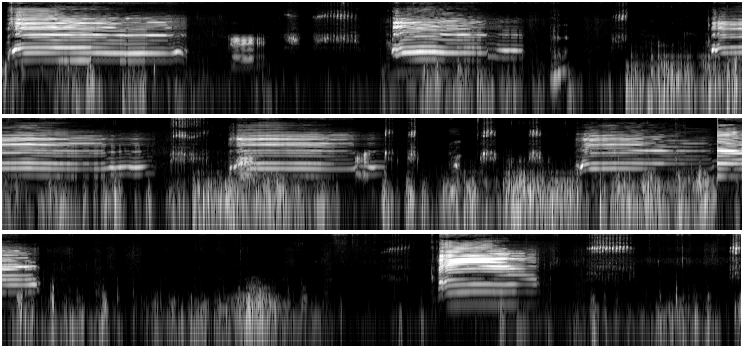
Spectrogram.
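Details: Sheep bleating repeatedly: about seven loud, wavering, nasal bleats of one to two seconds each, separated by short pauses, over a steady low rumbling background.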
